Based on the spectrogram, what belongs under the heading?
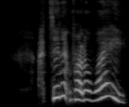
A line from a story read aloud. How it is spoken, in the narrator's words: Heather shouted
